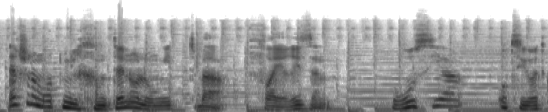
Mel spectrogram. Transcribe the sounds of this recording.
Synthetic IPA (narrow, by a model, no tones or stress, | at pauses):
ʔeχʃelamʁo̞tmilχamtenolumitba̰ | fʁajeʁizḛm | ʁusja | ot͡siuetk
